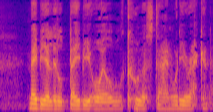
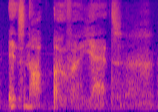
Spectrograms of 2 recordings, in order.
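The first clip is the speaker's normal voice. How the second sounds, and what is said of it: Whispering. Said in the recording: “as I lean in and whisper”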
